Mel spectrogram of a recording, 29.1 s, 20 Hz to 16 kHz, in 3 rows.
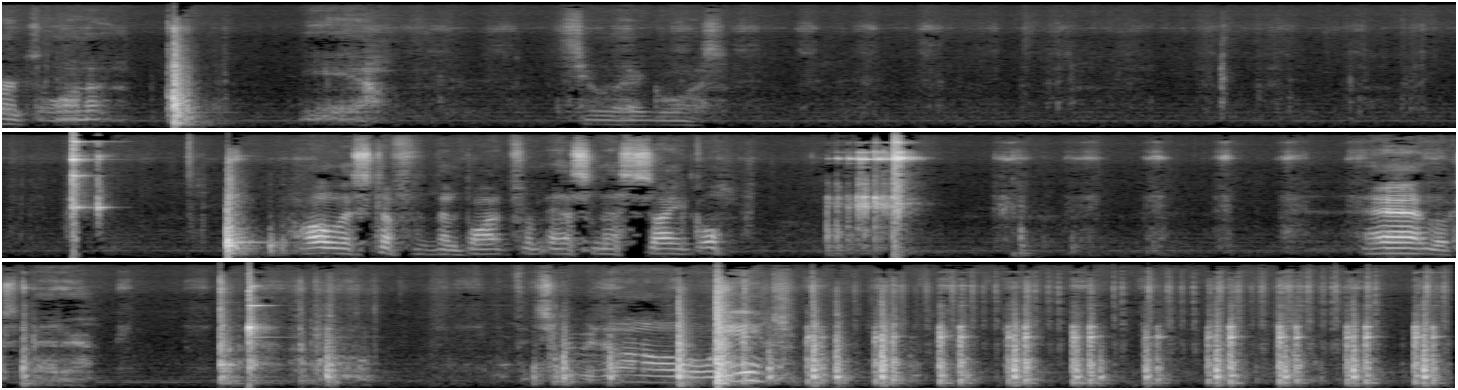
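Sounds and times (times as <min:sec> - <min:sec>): faint steady hum: 0:00.0 - 0:27.8
metal clinks: 0:10.2 - 0:10.6, 0:15.2 - 0:16.0.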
